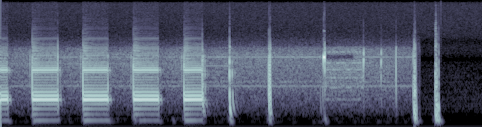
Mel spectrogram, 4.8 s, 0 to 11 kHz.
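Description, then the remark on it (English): After 49 seconds of reorder tone, four short, evenly spaced buzzy telephone tone bursts over a hissing line, then a string of sharp clicks and pops as the trunk disconnects and the line falls silent, because the originating register times out and the Dimension system signals the ContelNet network, which hangs up. “But the dimension catches that and sends a signal back to the ContelNet, which hangs up on us.”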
